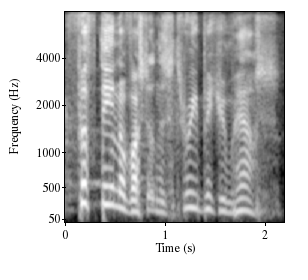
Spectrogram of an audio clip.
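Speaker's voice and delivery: ordinary delivery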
